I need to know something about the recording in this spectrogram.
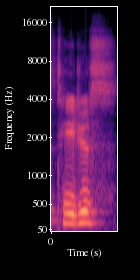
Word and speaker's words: Tejas: uh my name is tejas that's pronounced like contagious i'm not contagious though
